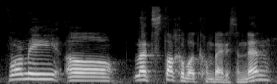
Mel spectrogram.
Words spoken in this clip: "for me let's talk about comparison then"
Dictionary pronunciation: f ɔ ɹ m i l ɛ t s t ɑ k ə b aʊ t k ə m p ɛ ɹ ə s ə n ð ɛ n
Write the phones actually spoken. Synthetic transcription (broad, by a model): f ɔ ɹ m i l ɛ t s t ɑ k ə b aʊ t k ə m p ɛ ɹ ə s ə n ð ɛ n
